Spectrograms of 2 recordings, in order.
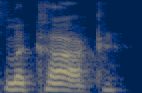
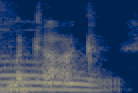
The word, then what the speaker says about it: macaque: How did you guys say it was supposed to be pronounced? It's macaque. Macaque. And Tay and I know a story about a certain governor calling somebody this. So it's macaque.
